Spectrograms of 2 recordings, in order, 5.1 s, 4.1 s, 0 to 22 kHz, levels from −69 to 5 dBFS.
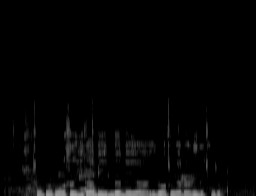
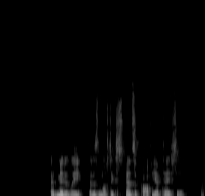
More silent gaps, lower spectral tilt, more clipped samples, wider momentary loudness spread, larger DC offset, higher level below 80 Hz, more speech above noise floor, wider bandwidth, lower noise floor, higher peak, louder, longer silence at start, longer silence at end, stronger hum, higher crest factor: neither; first, -7 dB/octave vs -5.5 dB/octave; neither; about the same, 10 LU vs 11 LU; neither; first, -64 dBFS vs -74 dBFS; second, 34 dB vs over 55 dB; second, 11 kHz vs 13.5 kHz; second, -65 dBFS vs under -90 dBFS; about the same, -16 dBFS vs -16 dBFS; first, -31 LUFS vs -36 LUFS; second, 0.5 s vs 1 s; first, 0.7 s vs 0 s; neither; about the same, 16 dB vs 20 dB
